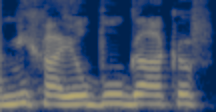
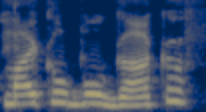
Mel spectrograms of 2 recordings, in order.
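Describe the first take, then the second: First: The name is said with a Russian pronunciation. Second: The name is said with an English pronunciation.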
